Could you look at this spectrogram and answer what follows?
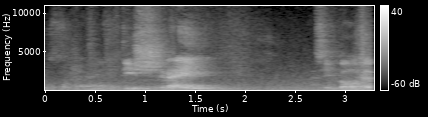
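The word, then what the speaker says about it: תשרי: escribiendo aquí en grande, el mes se llama Tishrei. Tishrei, así es como se pronuncia. Entonces yo he visto, repito, hay algunos autores que ponen Tishri o Tishrei, no, Tishrei, es lo correcto, Tishrei.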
